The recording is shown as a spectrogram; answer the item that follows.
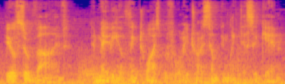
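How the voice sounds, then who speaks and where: Very deep, gravelly alien vigilante. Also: male voice, lively intonation, a little fast, very noisy, full character voice. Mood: cold, threatening. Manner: menacing, brooding, clipped. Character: grim, vengeful male alien vigilante soldier. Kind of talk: dramatic video game acting. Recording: echoing voice under loud game music.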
